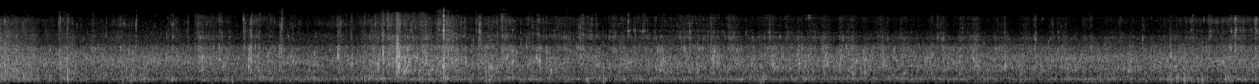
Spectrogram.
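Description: Shallow meltwater runoff running steadily over concrete, with light splashes from a Newfoundland puppy wading through it, most of them in the first few seconds.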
